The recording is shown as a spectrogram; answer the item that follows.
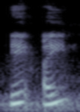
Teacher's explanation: ए ऐ कंठ तालव्य दोनों से होते हैं।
